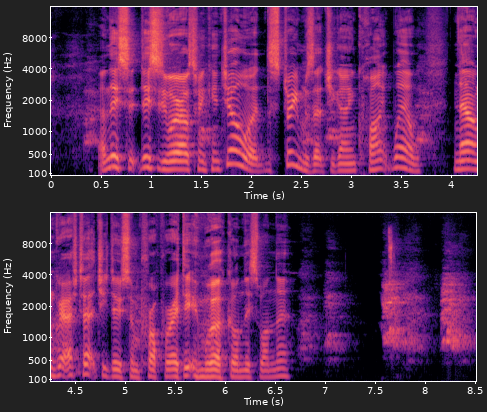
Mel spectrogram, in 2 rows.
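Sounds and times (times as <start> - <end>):
sharp dog barks: 0.3 - 0.6, 1.4 - 1.8, 2.5 - 3.9, 6.7 - 8.5
speech: 0.4 - 6.8.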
